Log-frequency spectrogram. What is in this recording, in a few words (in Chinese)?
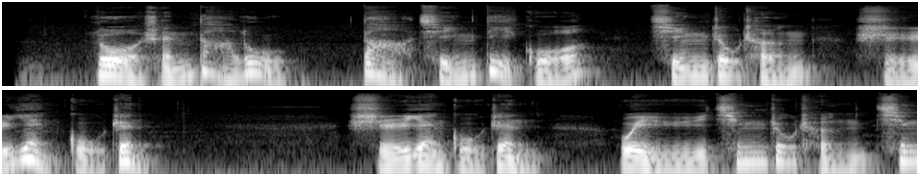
有声书; 洛神大陆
